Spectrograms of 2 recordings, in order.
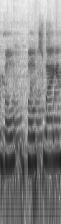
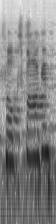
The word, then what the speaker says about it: Volkswagen: With a W, then it said like a V. Yeah. Yeah, that's why I'm like, every time I hear Volkswagen nowadays, I like to say it's Volkswagen.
